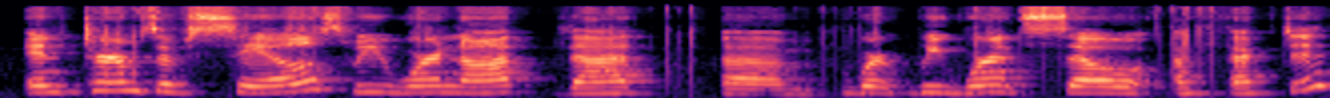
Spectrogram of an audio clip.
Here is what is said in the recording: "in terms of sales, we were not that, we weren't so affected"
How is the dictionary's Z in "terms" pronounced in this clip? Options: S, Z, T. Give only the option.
Z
